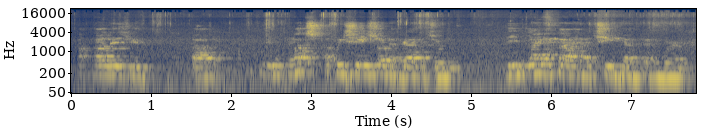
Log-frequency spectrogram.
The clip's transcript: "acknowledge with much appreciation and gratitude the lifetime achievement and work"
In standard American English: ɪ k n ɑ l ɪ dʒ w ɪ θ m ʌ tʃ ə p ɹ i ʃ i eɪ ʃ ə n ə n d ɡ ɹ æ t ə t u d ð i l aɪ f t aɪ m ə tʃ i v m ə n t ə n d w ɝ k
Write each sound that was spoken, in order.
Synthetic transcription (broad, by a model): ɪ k n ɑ l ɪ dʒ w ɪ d m ʌ tʃ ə p ɹ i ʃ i eɪ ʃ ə n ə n ɡ ɹ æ t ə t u d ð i l aɪ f t aɪ m ə tʃ i v m ə n t ə n d w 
